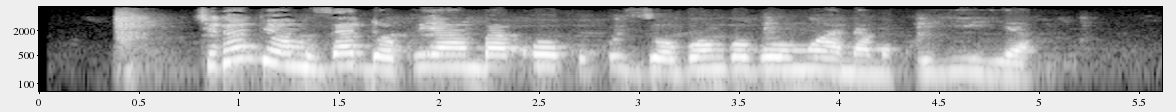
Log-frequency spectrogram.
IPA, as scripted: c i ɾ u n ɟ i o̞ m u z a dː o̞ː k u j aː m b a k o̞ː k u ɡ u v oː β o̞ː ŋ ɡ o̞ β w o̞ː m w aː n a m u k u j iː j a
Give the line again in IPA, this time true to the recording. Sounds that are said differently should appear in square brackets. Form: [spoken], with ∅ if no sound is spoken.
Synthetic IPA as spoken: c i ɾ [uː] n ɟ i o̞ m u z a dː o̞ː k u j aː m b a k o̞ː k u [k] u [z] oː β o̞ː ŋ ɡ o̞ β w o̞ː m w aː n a m u k u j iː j a

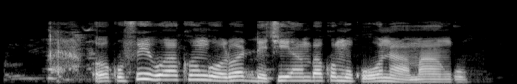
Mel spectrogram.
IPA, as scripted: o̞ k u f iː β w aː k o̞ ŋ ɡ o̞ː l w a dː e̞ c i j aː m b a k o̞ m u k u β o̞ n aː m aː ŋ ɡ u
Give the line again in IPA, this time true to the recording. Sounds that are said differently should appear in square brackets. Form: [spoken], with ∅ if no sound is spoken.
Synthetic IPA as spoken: o̞ k u f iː β w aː k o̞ ŋ ɡ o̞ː l w a dː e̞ c i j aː m b a k o̞ m u k u [w] o̞ n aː m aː ŋ ɡ u

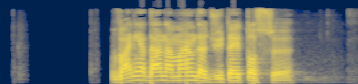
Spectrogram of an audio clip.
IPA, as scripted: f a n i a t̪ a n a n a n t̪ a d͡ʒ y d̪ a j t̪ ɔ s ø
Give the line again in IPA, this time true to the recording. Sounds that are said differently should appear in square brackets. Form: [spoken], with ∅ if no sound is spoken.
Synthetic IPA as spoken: [v] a n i a [d̪] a n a [m] a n [d̪] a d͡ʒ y [t̪] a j t̪ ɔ s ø

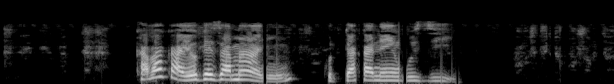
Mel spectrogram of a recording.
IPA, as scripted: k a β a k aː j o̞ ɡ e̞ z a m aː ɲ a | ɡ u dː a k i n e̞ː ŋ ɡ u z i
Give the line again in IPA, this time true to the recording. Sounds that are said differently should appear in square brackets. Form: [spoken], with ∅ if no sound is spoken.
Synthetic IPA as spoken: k a β a k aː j o̞ ɡ e̞ z a m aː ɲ [i] | [k] u [tː] a k [a] n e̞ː ŋ ɡ u z i

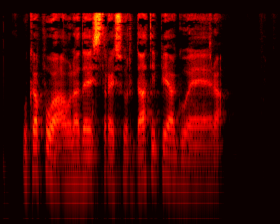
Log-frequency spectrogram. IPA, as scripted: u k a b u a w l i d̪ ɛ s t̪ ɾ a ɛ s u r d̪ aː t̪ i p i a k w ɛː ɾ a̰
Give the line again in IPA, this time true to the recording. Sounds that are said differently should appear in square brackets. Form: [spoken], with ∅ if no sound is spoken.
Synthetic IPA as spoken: u k a [p] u a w l [a] d̪ ɛ s t̪ ɾ a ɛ s u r d̪ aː t̪ i p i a [ɡ] w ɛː ɾ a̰

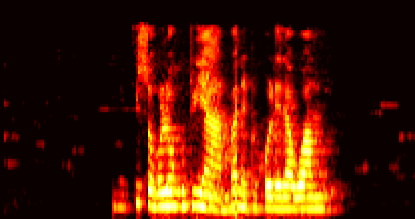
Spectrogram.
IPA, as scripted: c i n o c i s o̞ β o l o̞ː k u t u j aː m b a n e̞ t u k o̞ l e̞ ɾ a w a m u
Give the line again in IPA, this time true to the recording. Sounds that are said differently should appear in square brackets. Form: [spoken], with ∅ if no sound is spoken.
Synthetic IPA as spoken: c i n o c i s o̞ β o l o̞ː k u t u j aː m b a n e̞ t u k o̞ l e̞ ɾ a w a m u

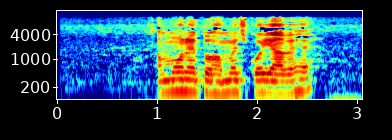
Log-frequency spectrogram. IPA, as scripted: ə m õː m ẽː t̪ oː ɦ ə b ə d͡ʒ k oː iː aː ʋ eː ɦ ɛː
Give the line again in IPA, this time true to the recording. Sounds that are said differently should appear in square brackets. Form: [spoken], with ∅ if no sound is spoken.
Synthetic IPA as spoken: ə m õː [n] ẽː t̪ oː ɦ ə [m] ə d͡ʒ k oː iː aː ʋ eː ɦ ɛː

